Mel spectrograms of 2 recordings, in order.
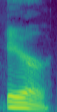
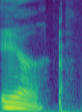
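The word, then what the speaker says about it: heir: It only listens to the hair of Slytherin. – The air. – The hair? – It's the air. The H is silent.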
